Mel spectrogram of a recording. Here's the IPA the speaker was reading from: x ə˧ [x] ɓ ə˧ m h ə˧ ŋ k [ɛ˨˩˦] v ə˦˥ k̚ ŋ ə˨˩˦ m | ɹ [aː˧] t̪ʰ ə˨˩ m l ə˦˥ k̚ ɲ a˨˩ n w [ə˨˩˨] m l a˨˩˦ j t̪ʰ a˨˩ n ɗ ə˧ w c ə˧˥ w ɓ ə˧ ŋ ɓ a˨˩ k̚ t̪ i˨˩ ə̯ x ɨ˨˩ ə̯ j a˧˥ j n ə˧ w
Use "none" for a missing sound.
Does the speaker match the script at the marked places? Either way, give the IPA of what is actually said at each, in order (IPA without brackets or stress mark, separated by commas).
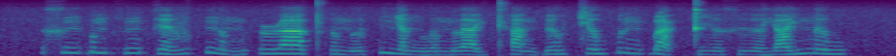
ŋ, ɛ˨˩˦, aː˧, ə˨˩˨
